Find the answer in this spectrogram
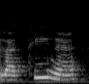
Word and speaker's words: Latine: more inclusive, or in the Spanish language, they use the ending e, Latine, which ends in e, but is pronounced e in Spanish, as a way to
